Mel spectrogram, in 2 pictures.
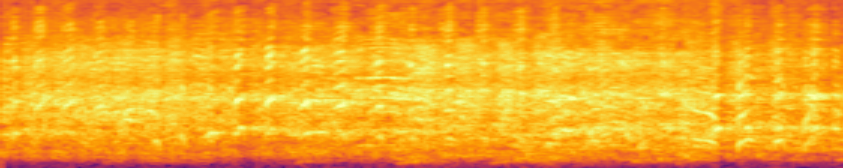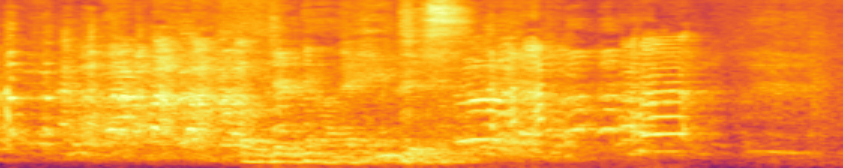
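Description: A young man talks with animation to an audience in a small hall.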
